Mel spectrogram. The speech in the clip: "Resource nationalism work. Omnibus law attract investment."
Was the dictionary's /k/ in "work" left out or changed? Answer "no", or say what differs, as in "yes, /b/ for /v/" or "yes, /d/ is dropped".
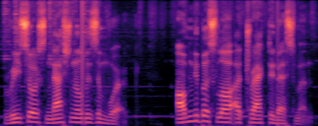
no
